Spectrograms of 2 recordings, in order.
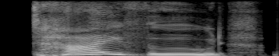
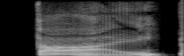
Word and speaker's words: Thai: It talks about, it says, yikes, According to a friend, DeSantis would tell dates that he liked Thai food, but pronounced it thigh.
